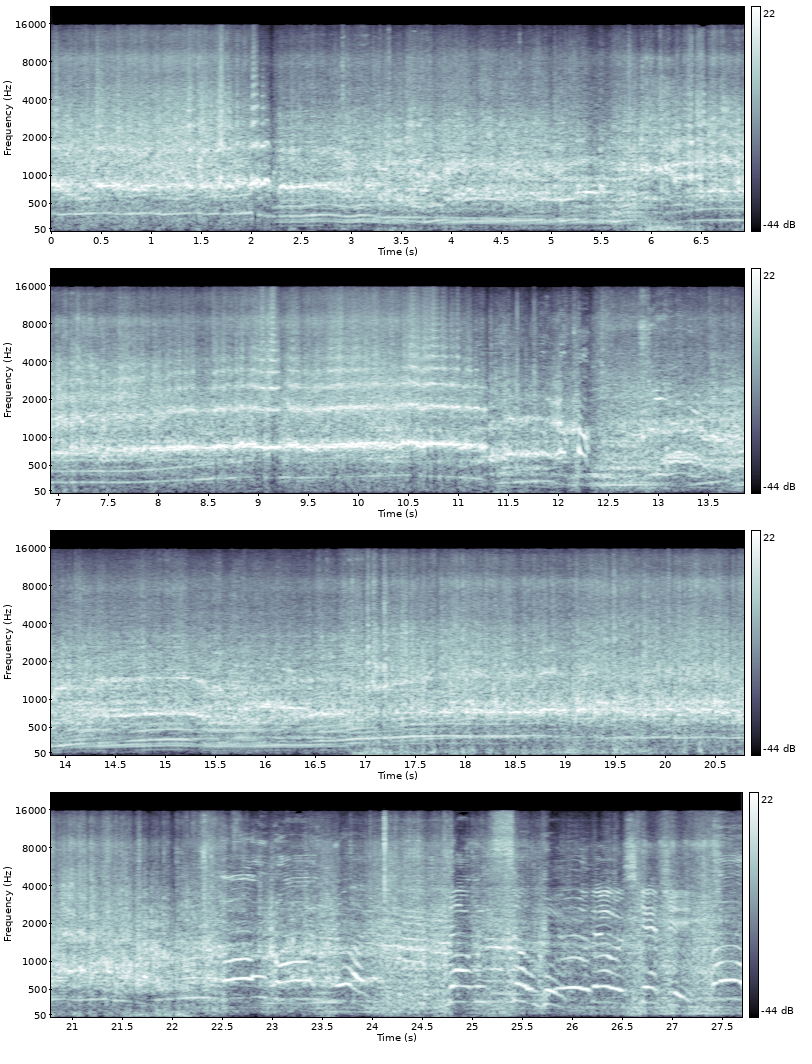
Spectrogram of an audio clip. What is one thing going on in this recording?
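A car engine revs hard and roars close by.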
